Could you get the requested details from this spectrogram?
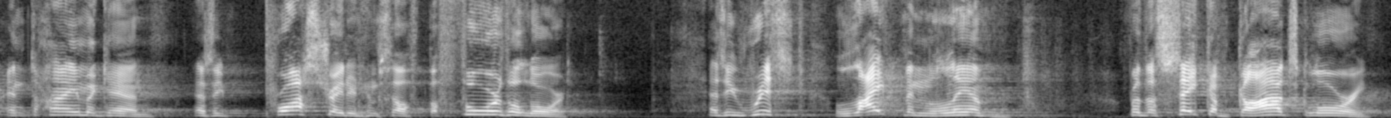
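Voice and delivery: full-force preaching build. Acted. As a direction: drive it home from the pulpit. Preaching climax on Elijah.

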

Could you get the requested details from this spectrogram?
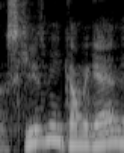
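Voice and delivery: high-pitched, questioning double take; taken aback. Retold or imitated. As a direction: ask it as a startled mock-polite query. Taken aback by adoption request.

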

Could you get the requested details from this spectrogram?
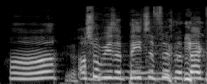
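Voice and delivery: high, sweet-talking little sister; cajoling kid voice. Retold or imitated. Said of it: "She's like".

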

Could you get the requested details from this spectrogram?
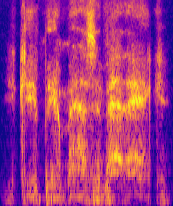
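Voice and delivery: soft whispered complaint. Acted. Player complaining to Trixie about the nightmare guy, whispered. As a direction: keep it hushed, all breath.

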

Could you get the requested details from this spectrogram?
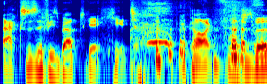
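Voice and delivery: usual speaking voice

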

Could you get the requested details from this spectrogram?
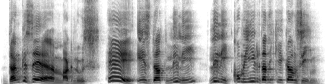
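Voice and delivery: put-on high, piercing German-accented old diva; German-accented Dutch, pitched high and pointed; theatrical old German star, high and sharp; shrill German accent. A narrator's reading. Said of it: "Een snerpend, puntig accent. Duits".

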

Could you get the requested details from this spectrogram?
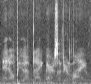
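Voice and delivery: soft, creepy lullaby whisper; mock bedtime whisper. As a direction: whisper a sinister tuck-in to the listeners. Mock spooky bedtime sign-off.

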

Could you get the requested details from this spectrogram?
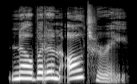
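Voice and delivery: put-on girl insisting to her mother; persistent girl. A narrator's reading. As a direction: press the point like a stubborn child. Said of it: "persisted Abby".

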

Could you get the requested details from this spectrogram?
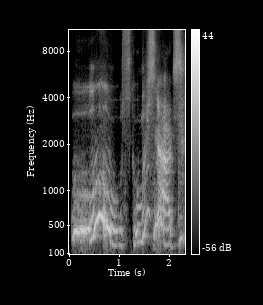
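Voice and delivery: high, slow cartoon dog voice; Scooby-Doo impression. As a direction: beg for the snack like the cartoon dog. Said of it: "now on to Scooby-Doo".

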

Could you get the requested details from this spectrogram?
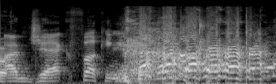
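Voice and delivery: slow, high laughing boast. Acted. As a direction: stretch it out through laughter.

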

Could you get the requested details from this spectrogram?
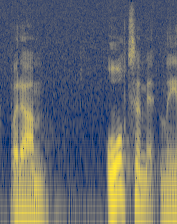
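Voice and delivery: usual speaking voice

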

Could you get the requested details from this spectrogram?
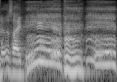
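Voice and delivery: a high, very slow mock wheeze; imitating wheezing. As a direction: drag out a wheezy gasp like a pregnant wife on the stairs. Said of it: "this deep wheezing sound".

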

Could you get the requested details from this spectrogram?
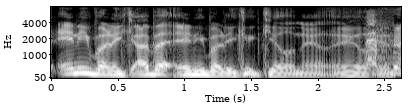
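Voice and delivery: usual speaking voice

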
